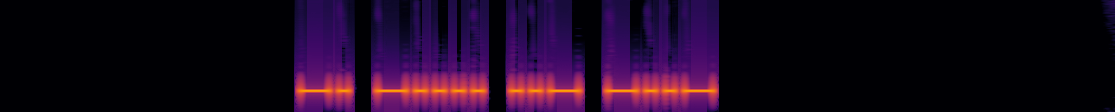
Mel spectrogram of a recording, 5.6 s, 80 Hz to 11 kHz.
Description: Morse code, heard as a keyed tone, about 25 wpm, 700 Hz. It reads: N6UX
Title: USA Call Signs - 4 Characters - 25wpm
